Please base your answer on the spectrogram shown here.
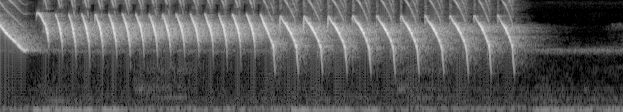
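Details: Canary therapy song for training canaries: a vigorous, rapid trill of about thirty bright repeated syllables over two and a half seconds, the notes lengthening and dipping lower midway, then stopping abruptly.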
